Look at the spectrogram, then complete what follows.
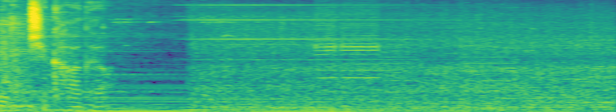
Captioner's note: horns honking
